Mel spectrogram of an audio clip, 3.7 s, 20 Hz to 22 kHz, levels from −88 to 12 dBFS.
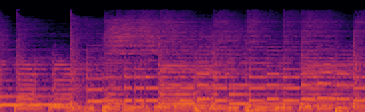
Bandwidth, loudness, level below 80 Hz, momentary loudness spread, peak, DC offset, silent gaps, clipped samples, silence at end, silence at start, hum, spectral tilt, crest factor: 15.5 kHz; -23 LUFS; -36 dBFS; 1 LU; -12 dBFS; under 0.1%; none; under 0.1%; 0 s; 0 s; none; -5.5 dB/octave; 10 dB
